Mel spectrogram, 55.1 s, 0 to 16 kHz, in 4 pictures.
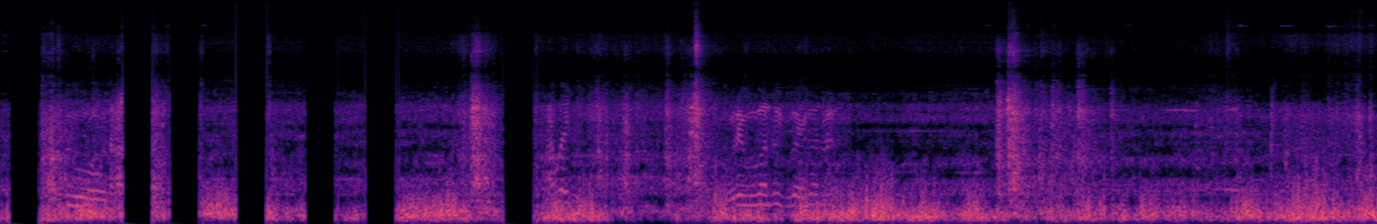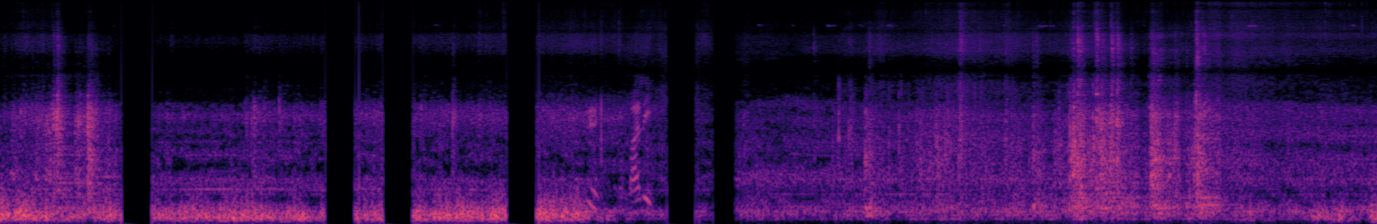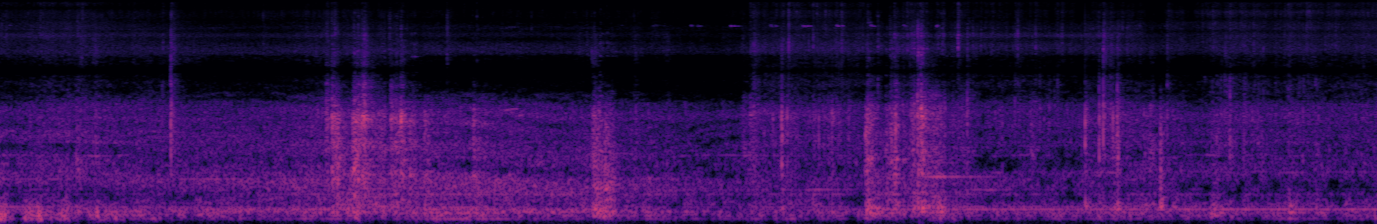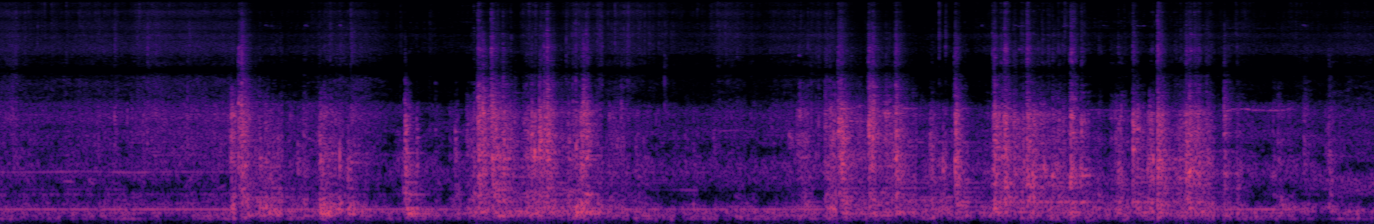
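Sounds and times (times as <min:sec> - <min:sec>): excavator diesel engine: 0:00.0 - 0:55.0
hydraulics whining: 0:00.0 - 0:55.0
wood cracking and splintering: 0:22.0 - 0:26.3, 0:34.9 - 0:54.8.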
